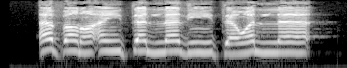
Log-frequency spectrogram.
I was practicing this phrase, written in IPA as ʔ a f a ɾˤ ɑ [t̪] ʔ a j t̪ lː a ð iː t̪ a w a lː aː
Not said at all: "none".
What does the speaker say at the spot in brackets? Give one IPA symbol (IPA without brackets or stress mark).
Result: none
